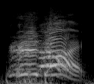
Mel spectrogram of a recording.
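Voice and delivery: high, loud shout of relief; elated relief. Retold or imitated. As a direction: burst out yelling that you survived. Retold landing, then shouted take.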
